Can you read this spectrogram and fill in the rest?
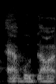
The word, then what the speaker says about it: Avodah: The term is Abodah. Abodah, as he pronounced it, A V O D A H, is the English spelling or one English spelling.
